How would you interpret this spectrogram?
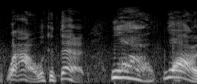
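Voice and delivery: high, thrilled dog voice climbing on "wow"; dog's delighted voice. Retold or imitated. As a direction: voice the dog marvelling at the effect. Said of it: "And he goes".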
